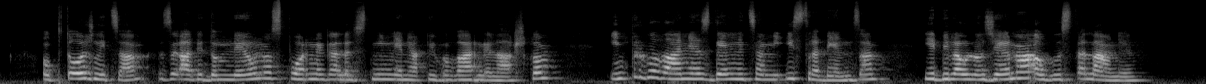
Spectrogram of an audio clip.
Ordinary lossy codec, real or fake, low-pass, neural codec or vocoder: none; fake; none; codec, 44.1 kHz, 2.6 kbps, DAC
